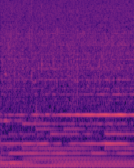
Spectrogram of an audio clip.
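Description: Rain falls in a steady, continuous wash of hiss with soft patter throughout. Level and texture stay even from start to end.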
